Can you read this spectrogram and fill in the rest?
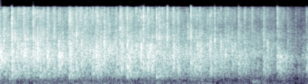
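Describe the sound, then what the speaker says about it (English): An audience gives a round of applause for a visiting Bible college student, a dense burst of clapping that gradually fades. "You can give him a round of applause."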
